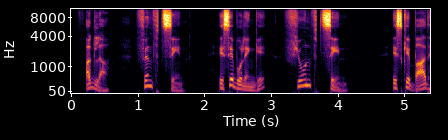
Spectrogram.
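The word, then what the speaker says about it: fünfzehn: अगला फिफ्थ सेन इसे बोलेंगे फ्यूनफथसेन। इसके बाद है आखसेन। इसका सही उच्चारण है आखसेन।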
